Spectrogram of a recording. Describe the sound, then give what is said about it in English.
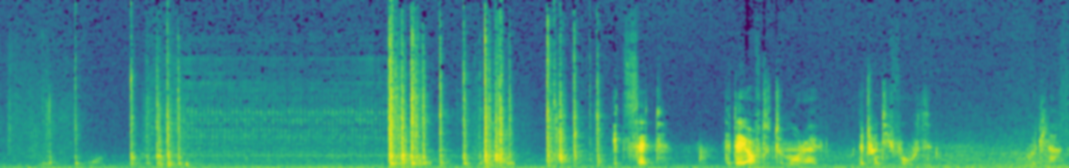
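Keyboard typing: a few scattered bursts of quick, light clicks, partly under people talking. “Jack types as Marion watches”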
